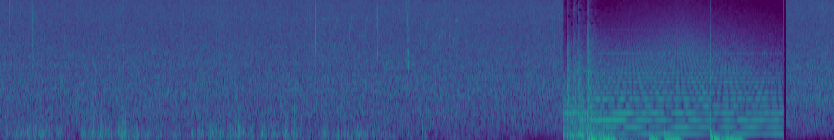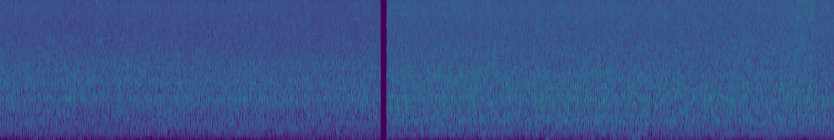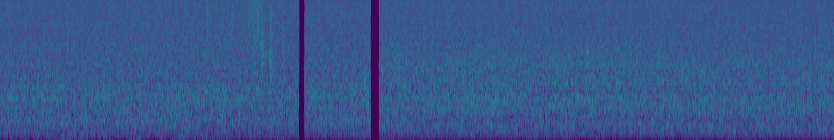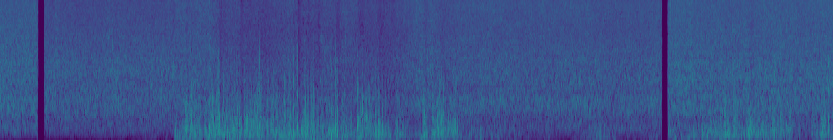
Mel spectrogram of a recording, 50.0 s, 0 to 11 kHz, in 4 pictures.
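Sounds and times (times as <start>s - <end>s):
flowing stream rushing: 11.2s - 40.4s, 43.5s - 50.0s
wind buffeting microphone: 40.2s - 44.8s, 47.6s - 50.0s.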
